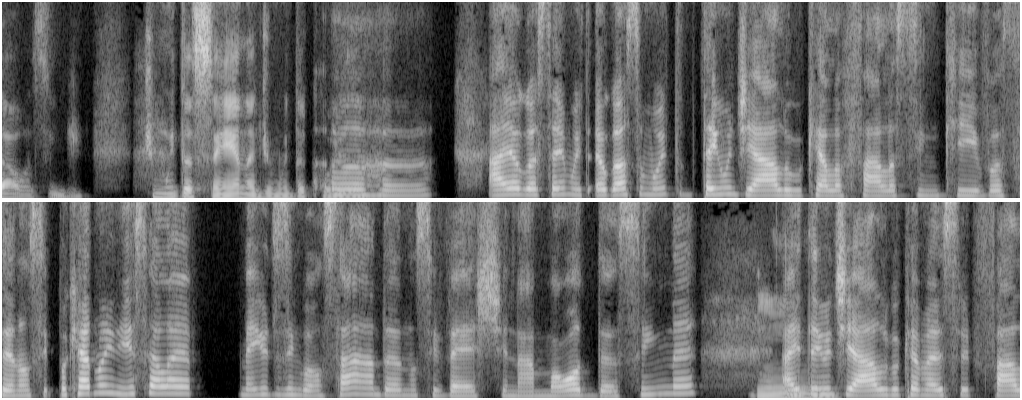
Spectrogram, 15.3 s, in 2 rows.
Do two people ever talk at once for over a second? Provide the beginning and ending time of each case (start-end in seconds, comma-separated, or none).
none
